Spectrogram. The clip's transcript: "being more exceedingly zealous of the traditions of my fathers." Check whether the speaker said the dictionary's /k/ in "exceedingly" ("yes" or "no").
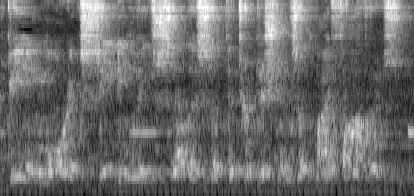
yes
